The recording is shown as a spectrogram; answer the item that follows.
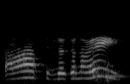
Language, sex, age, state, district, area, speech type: Odia, female, 60+, Odisha, Jajpur, rural, conversation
